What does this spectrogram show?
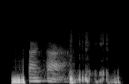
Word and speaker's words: Sasha: Sasha. Gimana bacanya? Sasa.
